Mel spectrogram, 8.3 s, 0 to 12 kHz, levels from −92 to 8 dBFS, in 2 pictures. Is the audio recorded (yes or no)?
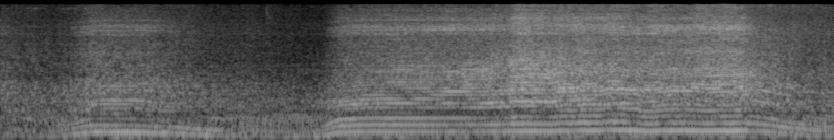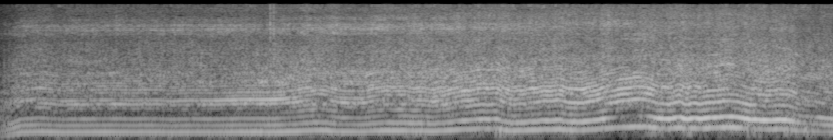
yes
